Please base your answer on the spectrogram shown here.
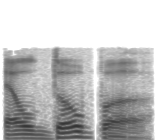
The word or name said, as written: L-dopa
